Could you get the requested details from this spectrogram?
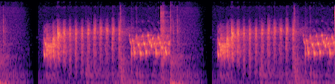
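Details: Budgerigar kept as an exhibition bird, producing a fast series of ticking, pulsed notes that run into a bubbly, scratchy warble, the same phrase heard twice in a row.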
